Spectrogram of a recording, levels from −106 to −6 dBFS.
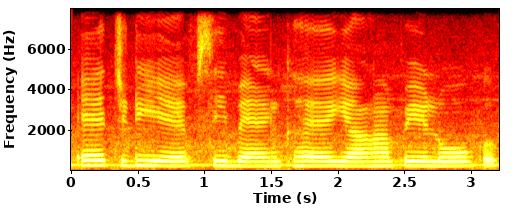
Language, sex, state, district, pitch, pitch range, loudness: Hindi, female, Rajasthan, Bikaner, 225 Hz, 220-245 Hz, -12 LUFS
